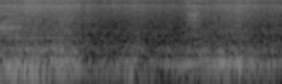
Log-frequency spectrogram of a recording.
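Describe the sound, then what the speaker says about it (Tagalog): Steady motor traffic rumbling by on a busy street at the Caloocan–Tondo boundary, e-trikes and fast motorbikes passing continuously with a low engine drone and no talk. "Ayan, napakarami ng e-trike dito mga kababayan."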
